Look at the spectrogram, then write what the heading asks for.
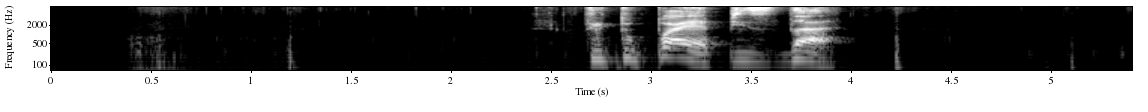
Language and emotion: Russian, angry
